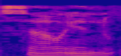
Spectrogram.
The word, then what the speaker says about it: Samhain: The word is pronounced Samhain with sow, rhyming with cow.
